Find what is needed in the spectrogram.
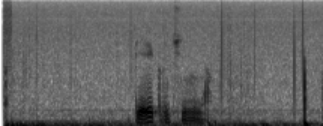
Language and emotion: Russian, neutral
